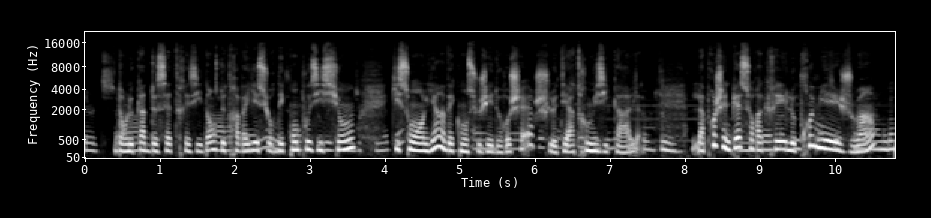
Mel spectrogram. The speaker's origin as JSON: {"language": "French", "country": "Greece", "moved": "as an adult", "lives_now": "The Hague, Netherlands", "said": "J'ai quitté la Grèce en 2018, après mon bac, et je suis allée à La Haye, où je vis et travaille aujourd'hui."}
